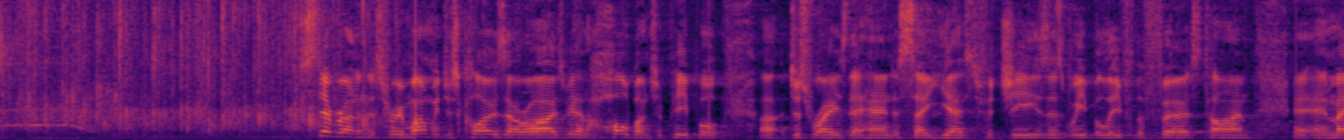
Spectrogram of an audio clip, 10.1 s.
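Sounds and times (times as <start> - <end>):
audience hand clapping: 0.0 - 3.2
speech: 2.4 - 10.0.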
